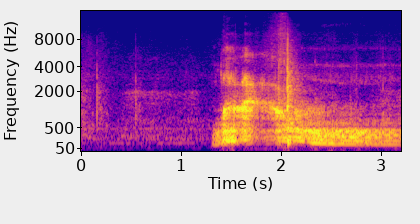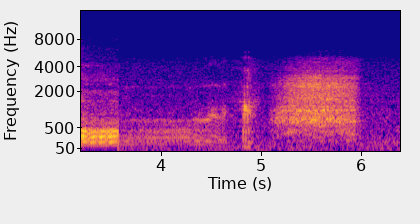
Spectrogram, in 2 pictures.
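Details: Angry cat producing a rough, growling yowl for about two seconds, then a quieter breathy hiss after a pause.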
